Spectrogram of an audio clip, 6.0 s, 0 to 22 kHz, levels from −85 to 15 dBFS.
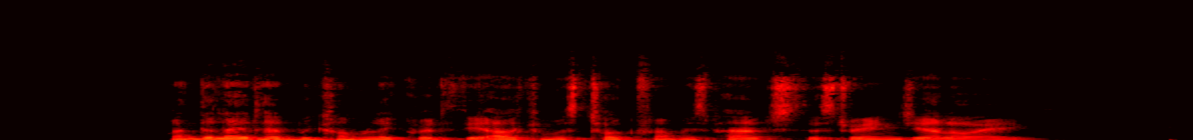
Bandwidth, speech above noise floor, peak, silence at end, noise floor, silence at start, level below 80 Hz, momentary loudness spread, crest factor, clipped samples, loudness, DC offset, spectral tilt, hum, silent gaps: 13.5 kHz; 46 dB; -26 dBFS; 0.8 s; -89 dBFS; 0.85 s; -80 dBFS; 8 LU; 18 dB; under 0.1%; -44 LUFS; under 0.1%; -5 dB/octave; none; none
